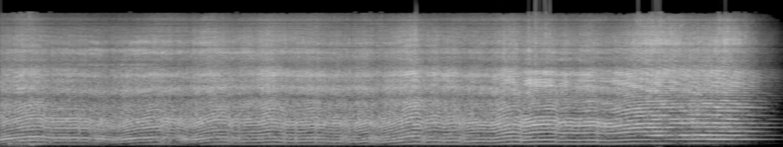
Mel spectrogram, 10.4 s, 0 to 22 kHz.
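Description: GP61 gas engine of a large RC aerobatic plane running with its propeller, the pitch rising and falling again and again as the throttle or the plane's passes change.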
